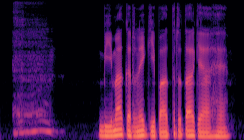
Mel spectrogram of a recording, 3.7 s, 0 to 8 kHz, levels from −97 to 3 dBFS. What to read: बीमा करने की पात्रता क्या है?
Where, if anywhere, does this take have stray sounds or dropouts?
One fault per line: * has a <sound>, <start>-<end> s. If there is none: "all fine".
* has a throat clearing, 0.2-1.0 s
